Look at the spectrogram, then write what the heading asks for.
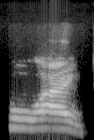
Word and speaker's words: Kuwait: I gave you the example of Kuwait. We pronounce, in India, we pronounce it as one single syllable. But if you check, it's a diphthong and there are 2 vowels.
